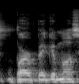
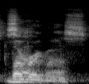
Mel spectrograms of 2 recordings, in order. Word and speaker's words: Borborygmos: It's Barbigamos and Fibblethip. Oh, nice. Borborygmos.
